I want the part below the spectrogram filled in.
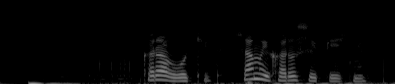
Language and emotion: Russian, neutral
